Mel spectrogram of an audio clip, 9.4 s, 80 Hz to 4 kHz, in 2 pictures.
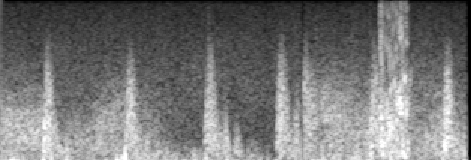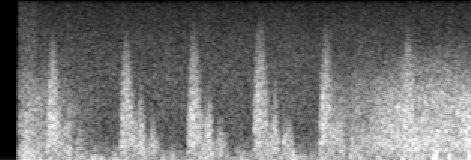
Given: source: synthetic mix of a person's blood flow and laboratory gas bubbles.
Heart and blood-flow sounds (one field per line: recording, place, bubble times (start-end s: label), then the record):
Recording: Doppler ultrasound of blood flow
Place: subclavian vein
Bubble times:
3.76-4.12 s: bubbles
From the record:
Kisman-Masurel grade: 213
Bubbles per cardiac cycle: several, 3 to 8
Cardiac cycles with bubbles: 1 to 10%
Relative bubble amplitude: loud (0.450 to 0.775)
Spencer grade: 1 (occasional bubble signal discernible with the cardiac motion signal, with majority of cardiac periods free of bubbles)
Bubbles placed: anywhere in the cardiac cycle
